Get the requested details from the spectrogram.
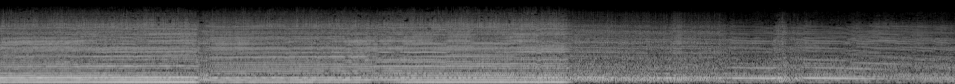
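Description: A motorcycle engine roars at high revs, shifting gears, then drops in pitch as the bike slows for a bend.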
